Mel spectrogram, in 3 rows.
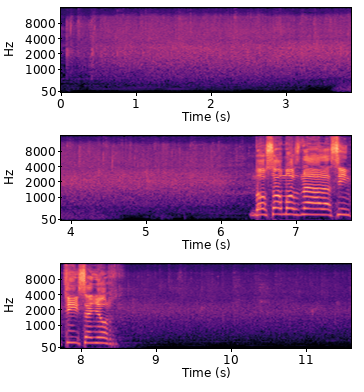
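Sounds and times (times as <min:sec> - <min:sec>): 
large crowd applauding: 0:00.0 - 0:11.6
speech: 0:06.4 - 0:08.6.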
